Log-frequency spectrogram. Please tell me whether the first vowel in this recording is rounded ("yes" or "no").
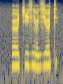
yes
